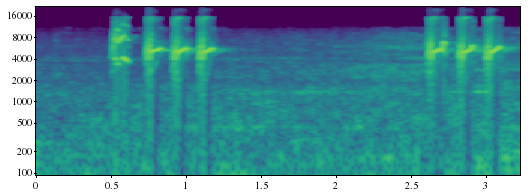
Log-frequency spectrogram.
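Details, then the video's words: Java sparrow, given as a lure recording to draw replies from old and young birds: two bursts of three to four sharp, high chirps around 0.5 and 2.6 seconds, separated by quiet, against a faint background hiss. "GELATIK BATU GACOR ??? SUARA masteran burung AMPUH"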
